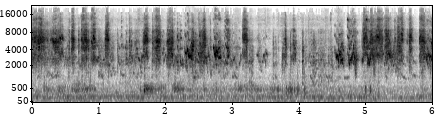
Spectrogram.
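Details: Loud continuous chatter from a budgerigar colony: rapid, high, buzzy chirps and warbles from many birds, rising and falling with short lulls.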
